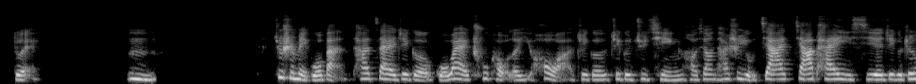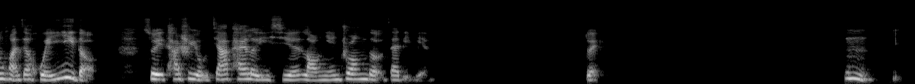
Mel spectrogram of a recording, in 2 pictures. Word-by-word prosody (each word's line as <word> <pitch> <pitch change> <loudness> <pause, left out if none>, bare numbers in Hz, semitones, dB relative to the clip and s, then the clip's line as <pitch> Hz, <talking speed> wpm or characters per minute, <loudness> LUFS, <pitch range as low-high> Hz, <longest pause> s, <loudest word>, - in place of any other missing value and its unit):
对， 220 +3 +1 0.9
嗯。 235 -4 +4 1.2
就 330 - +3
是 300 -3 +4
美 240 -5 +5
国 205 +1 +4
版， 245 - -1
它 260 0 -1
在 250 -3 +2
这 240 +2 +1
个 200 -5 +1
国 195 - 0
外 250 -4 +3
出 270 +5 -6
口 240 -6 -4
了 205 - -2
以 210 +4 -8
后 270 -3 -1
啊， - - -5
这 230 - -1
个 215 0 -2
这 240 +3 -5
个 225 -1 +1
剧 230 +1 -7
情 215 -2 -4
好 220 0 -6
像 235 +2 -4
它 235 +2 -4
是 255 +1 -3
有 215 -4 0
加 235 +1 +2
加 240 0 +3
拍 245 -1 0
一 235 -2 0
些 225 +1 +3
这 230 +1 0
个 - - +4
甄 250 +2 +3
嬛 220 -4 -2
在 230 - -2
回 225 -3 +1
忆 295 +3 +4
的， - - -3 0.5
所 - - +7
以 460 - +7
它 240 - -5
是 255 +1 -4
有 220 -4 +1
加 230 -1 -2
拍 240 0 -1
了 235 -3 +2
一 210 +1 -6
些 210 +2 -3
老 195 -3 -1
年 205 +2 -4
妆 245 +1 0
的 210 -3 -3
在 210 0 -5
里 - - -17
边。 465 +3 -17 1.6
对。 - - -6 2.4
嗯， 240 -6 0 0.2
一 - - -24
230 Hz, 205 characters per minute, -20 LUFS, 215-250 Hz, 2.4 s, 所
